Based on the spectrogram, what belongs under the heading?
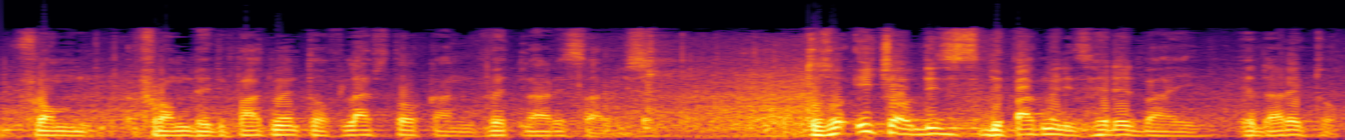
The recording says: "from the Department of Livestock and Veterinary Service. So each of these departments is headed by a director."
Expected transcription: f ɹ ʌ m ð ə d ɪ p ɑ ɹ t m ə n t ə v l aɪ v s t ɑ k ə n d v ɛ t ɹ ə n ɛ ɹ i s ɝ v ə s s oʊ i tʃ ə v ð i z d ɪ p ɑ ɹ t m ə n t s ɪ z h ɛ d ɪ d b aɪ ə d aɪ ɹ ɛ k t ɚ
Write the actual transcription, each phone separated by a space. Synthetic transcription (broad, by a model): f ɹ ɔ m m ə d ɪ p ɑ t m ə n t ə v l aɪ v s t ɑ k ə n d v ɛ t ə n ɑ ɹ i s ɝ v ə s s oʊ i tʃ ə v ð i s d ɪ p ɑ t m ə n t ɪ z h ɛ d ɪ d b aɪ ə d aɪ ɹ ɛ k t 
